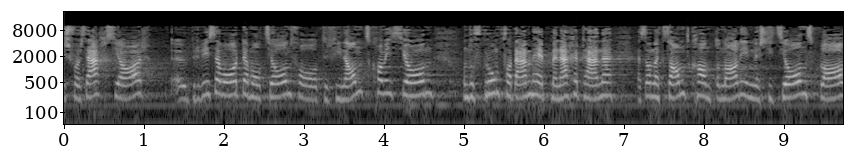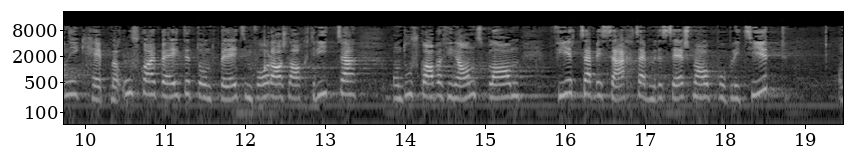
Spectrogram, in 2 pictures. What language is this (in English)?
Swiss German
